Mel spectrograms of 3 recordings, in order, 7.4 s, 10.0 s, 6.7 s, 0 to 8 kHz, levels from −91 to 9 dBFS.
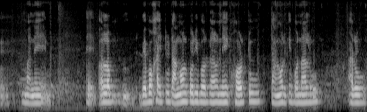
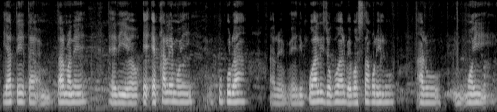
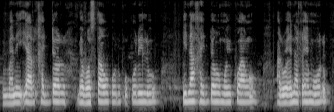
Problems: none marked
